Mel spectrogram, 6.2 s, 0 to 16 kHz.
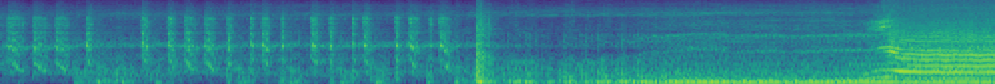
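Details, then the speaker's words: BMW K100 cafe racer first start after fuel tank overhaul, new internals and battery reinstalled: cranks about three seconds, catches, runs lumpy and uneven like a tractor before revving; rough running on cold start. Later runs better after sitting 15 minutes. "Sounds like a tractor. So, I've let it sit for a bit. Um, and it's sounding a lot better now."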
